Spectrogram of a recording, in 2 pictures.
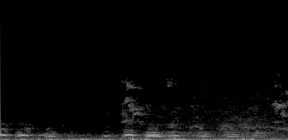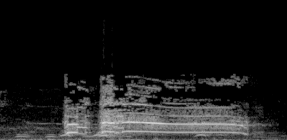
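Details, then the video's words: Rooster at daybreak: soft, low repeated clucks, then a loud crow with a sharp start and a long, level, sustained note lasting nearly two seconds. "Canto Do Galo | Galo Cantando Ao Amanhecer | Som Do Galo | Galo Cantando Para Acordar"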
